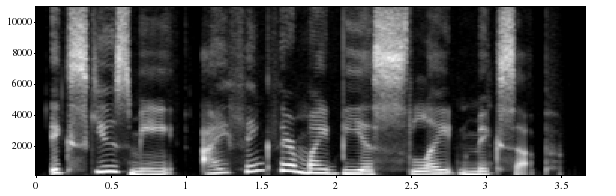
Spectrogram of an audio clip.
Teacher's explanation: You want your voice to sound collaborative and slightly inquisitive. Your pitch should go up slightly at the end of the sentence.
